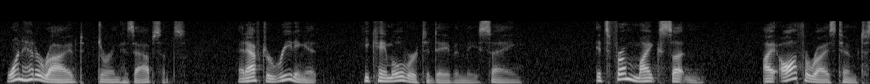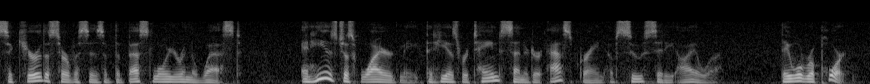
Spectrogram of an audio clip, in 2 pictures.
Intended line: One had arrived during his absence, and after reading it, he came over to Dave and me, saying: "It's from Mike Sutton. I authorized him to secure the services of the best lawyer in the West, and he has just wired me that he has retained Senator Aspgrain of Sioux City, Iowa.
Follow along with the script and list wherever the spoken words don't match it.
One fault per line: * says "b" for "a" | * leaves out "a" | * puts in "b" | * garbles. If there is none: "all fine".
* puts in "They will report"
